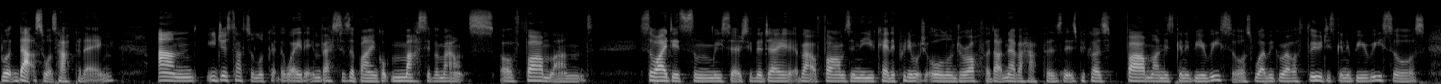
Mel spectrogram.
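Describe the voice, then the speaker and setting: Someone speaks at a very fast pace with a northern English accent, in a very clean recording with a silent background. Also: woman, very deep, low pitch for a woman. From northern England. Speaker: psychologist and TV presenter. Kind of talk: casual interview chat. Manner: animated.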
